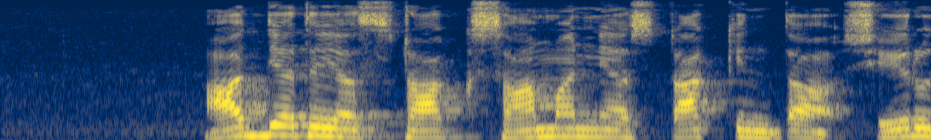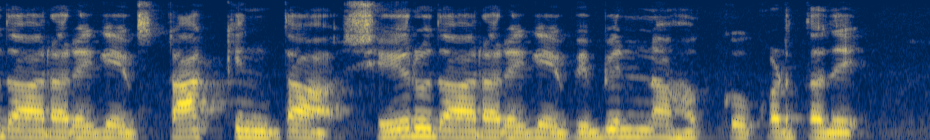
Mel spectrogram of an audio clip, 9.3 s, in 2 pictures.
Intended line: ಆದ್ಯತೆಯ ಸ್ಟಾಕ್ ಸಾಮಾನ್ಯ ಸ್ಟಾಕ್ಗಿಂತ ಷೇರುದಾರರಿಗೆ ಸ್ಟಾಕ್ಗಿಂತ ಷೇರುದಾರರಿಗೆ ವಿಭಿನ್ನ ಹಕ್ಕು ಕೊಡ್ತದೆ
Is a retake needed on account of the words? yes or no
no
